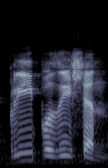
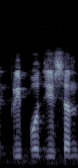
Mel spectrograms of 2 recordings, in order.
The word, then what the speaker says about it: preposition: ठीक है, अब ये जो वर्ड है प्रीपोजिशन, आप लोग बचपन से प्रीपोजिशन प्रीपोजिशन बोलते आए होंगे, लेकिन इसका उच्चारण होता है प्रेपोजिशन, प्रेपोजिशन, जी पे स्ट्रेस है, प्रेपोजिशन, प्रेपोजिशन, राइट।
